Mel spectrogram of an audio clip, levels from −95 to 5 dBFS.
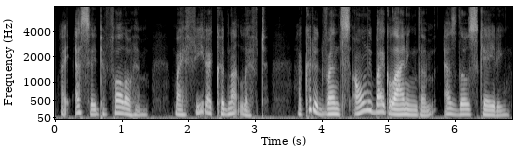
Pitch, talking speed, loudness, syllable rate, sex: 140 Hz, 185 wpm, -20 LUFS, 5.0 syllables/s, male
